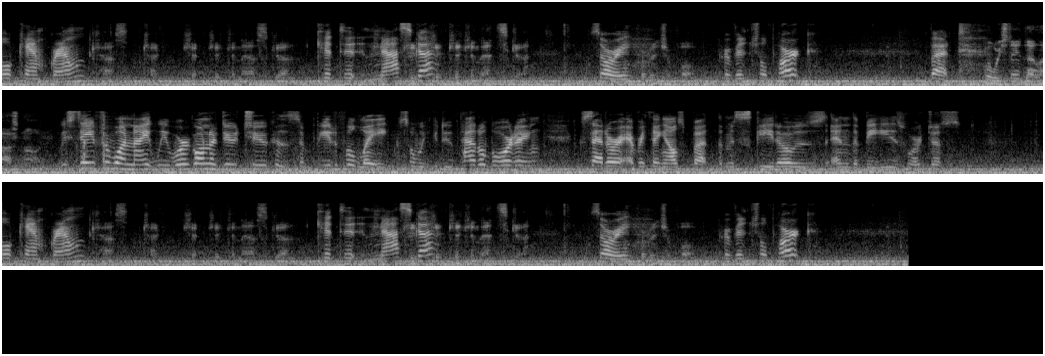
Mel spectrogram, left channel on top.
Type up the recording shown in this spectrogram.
campground. Kinaskan. Sorry. Provincial Park. But well, we stayed there last night. We stayed for 1 night. We were going to do 2 because it's a beautiful lake, so we could do paddle boarding, etc., everything else, but the mosquitoes and the bees were just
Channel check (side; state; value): right; drops out; at 9.1 s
